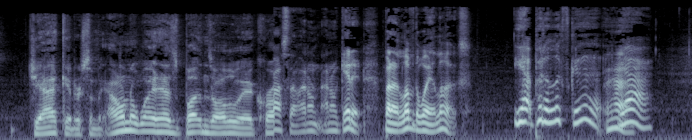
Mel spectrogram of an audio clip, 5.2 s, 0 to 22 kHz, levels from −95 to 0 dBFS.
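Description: A speech clip that goes wrong at 2.05 s, right after "buttons all the way". From there to the end it's a wrong sample rate problem: everything runs 1.5 times fast and sits about 7 semitones high, which fits 32 kHz audio being played at 48 kHz without conversion.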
